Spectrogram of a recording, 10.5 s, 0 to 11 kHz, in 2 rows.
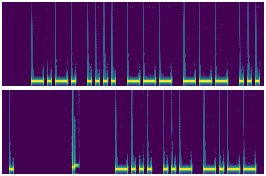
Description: Morse code, heard as a keyed tone, about 15 wpm, 700 Hz. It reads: CHOOSE BUY
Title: Sentences from Top 700 Words - New Word Drill - 15wpm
